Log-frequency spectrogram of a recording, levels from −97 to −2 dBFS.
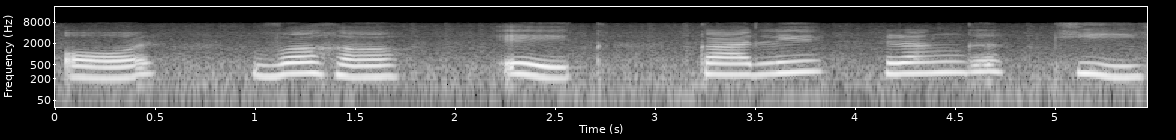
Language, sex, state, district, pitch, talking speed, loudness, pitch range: Hindi, female, Madhya Pradesh, Dhar, 265 Hz, 65 wpm, -14 LUFS, 230-285 Hz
